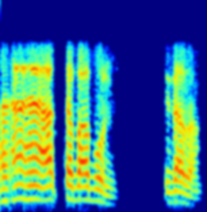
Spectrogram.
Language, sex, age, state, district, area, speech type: Santali, male, 18-30, West Bengal, Purba Bardhaman, rural, conversation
